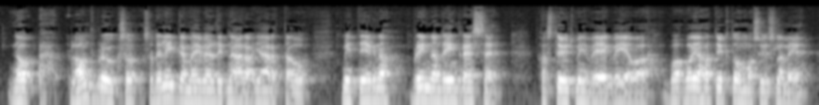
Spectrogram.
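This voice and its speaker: With audible room echo, a man with an Ostrobothnian accent speaks at a fairly slow pace in a monotone, flat intonation. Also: medium pitch for a man. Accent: Finland-Swedish, Ostrobothnian dialect. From Ostrobothnia, Finland (Närpes). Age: 40s. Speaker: farmer. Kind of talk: interview. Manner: halting, many repetitions.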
